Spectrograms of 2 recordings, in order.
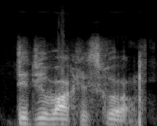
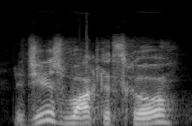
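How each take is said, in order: First: Said in the usual way. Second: A question that climbs on "school"; rising question tone. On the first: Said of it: "Instead of just". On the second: Shown as a demonstration. Teacher demonstrating an auditory clue in English, rising question tone on "school". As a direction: lift the pitch at the end on "school". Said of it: "changes in our, in our pitch".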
